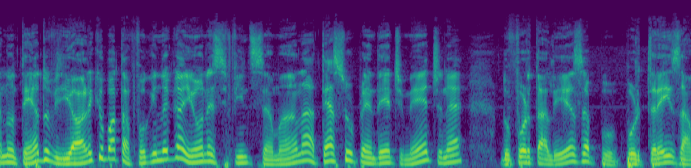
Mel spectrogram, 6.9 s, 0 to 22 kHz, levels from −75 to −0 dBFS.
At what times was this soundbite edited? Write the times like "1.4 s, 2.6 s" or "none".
none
